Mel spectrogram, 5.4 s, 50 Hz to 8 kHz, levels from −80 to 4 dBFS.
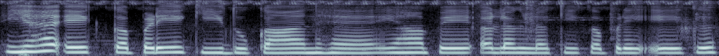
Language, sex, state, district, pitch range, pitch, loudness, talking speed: Hindi, female, Bihar, Katihar, 230-250 Hz, 235 Hz, -13 LUFS, 145 wpm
